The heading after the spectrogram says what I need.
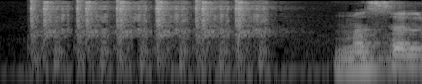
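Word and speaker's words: muscle: हवारी थे उनको भी डिसी पाइल कहते हैं मसल में सी साइलेंट उर्दू में मसल ऐसे लिखेंगे मसल का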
